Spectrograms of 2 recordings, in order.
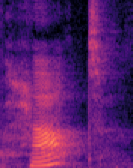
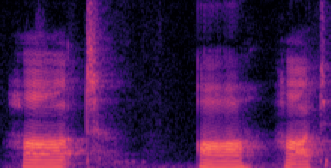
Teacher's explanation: hat is more forward hot ah hot is more back · That's because your tongue is down and out of the way. So if we have hat is more forward, hot, hot is more back.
